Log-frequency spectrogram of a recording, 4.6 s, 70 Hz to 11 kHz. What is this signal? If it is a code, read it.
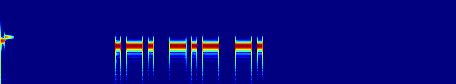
Morse code, heard as a keyed tone, about 22 wpm, 700 Hz. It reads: RKN
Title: USA Call Sign Postfixes - 3 Letters 22wpm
